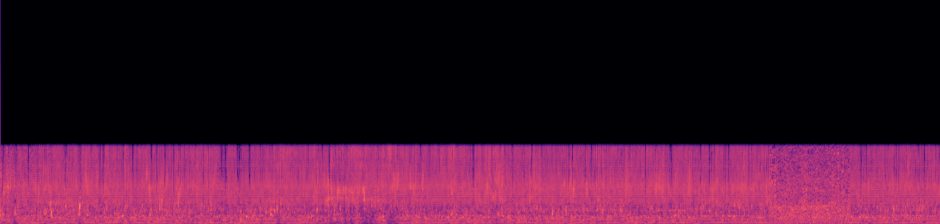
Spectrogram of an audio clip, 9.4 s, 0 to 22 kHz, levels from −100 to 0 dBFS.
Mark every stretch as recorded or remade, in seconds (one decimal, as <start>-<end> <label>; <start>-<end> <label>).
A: 0.0-7.7 remade; 7.7-8.5 recorded; 8.5-9.4 remade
